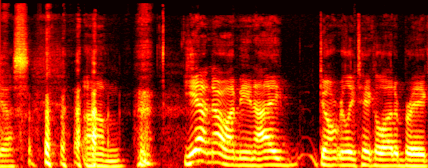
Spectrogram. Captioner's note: laughs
